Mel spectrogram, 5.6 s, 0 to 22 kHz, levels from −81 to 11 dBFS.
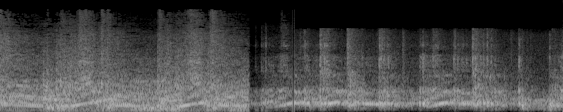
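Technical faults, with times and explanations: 2.93–5.64 s, input switched to a poorer device: after a 20 ms gap at 2.93 s the sound turns duller and narrower, with nothing above 7.6 kHz, a level shift of about 5 dB, and a new noise floor roughly 30 dB under the signal. The likely cause is the recording input moving to a lower-grade microphone or headset path. On a spectrogram the upper band cuts off abruptly at the gap; the waveform shows a brief flat line, then a changed envelope with a raised floor.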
